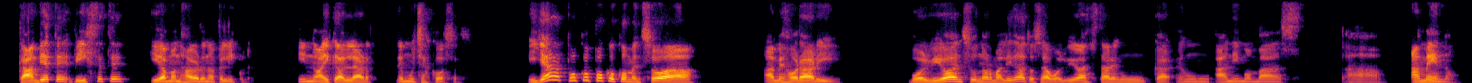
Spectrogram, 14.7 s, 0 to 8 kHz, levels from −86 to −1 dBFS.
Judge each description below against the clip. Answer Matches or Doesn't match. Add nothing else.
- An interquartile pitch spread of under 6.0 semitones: Doesn't match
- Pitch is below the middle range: Matches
